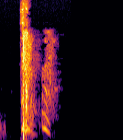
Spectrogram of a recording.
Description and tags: Slam Down or Punch
slam, punch, slap, smash, crash, gun
down, gets, groans, slammed, Someone, then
